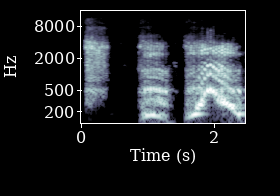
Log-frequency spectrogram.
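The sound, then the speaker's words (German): A buzzy voiced lip trill, a lip-flutter exercise, in three bursts: two short ones, then a longer one that slides up in pitch and back down, with no talking. “Oder Lippenflattern wird auch gern genommen, wenn du wie ein Baby”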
